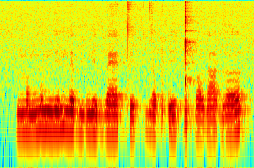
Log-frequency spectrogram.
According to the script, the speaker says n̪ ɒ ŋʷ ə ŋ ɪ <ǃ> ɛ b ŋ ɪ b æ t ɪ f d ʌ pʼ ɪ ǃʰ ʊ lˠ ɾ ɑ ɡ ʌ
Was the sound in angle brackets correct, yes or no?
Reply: no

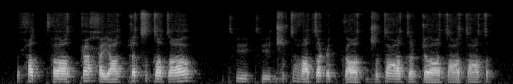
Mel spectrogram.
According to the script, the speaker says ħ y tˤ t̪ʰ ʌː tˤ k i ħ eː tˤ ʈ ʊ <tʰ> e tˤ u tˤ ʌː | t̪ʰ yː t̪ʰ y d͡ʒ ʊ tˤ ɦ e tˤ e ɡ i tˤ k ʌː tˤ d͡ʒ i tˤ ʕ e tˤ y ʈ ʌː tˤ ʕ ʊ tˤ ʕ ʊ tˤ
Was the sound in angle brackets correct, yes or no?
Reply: no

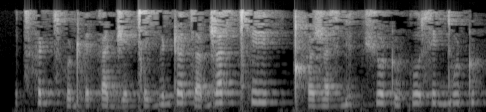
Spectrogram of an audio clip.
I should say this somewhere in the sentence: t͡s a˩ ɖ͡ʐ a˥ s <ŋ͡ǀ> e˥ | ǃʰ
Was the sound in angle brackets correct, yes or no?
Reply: no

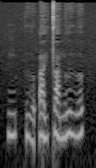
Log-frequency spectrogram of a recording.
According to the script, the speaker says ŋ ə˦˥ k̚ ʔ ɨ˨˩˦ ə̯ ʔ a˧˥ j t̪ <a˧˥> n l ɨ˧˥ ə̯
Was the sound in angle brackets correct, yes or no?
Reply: yes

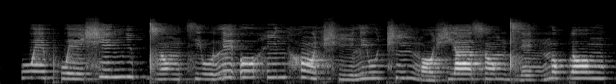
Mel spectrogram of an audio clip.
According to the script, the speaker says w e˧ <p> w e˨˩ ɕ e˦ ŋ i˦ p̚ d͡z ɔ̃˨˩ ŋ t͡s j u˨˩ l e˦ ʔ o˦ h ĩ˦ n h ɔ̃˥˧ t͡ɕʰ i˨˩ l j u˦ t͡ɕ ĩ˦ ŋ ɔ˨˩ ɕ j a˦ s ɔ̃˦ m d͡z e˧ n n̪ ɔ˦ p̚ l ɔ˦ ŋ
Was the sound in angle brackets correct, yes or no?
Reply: no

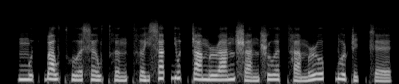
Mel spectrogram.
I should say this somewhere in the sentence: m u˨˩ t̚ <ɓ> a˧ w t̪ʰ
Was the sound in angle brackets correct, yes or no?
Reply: yes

